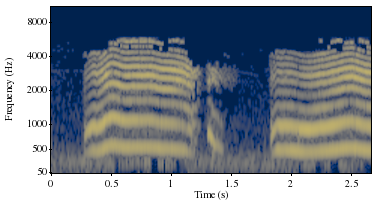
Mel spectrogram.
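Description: A newborn baby girl wails loudly in two long, strained bursts, with a short gasping hitch between them, insistent against a quiet background.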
